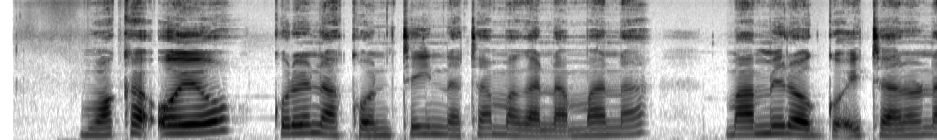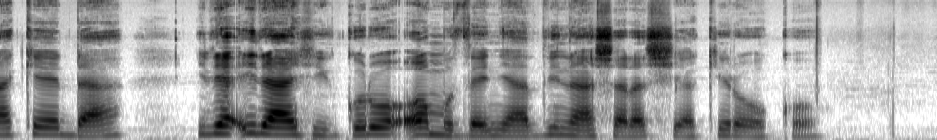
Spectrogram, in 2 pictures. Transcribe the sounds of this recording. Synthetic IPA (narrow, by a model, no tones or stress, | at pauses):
mwakaʔojokoɾenakɔnteinatamaɣanamana | mameɾɔɡɔetanɔnakɛda | iɾeaʔiɾahiɡoɾwɔʔɔmoðɛɲaðinaʃaɾaʃiakeɾɔkɔ̰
